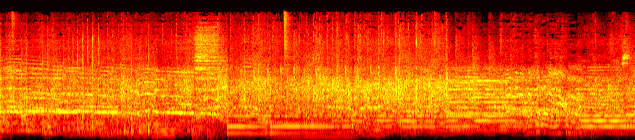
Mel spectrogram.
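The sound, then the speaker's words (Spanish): Loud, steady applause from a party crowd at a fifteenth-anniversary celebration, welcoming a performer. Sustained musical tones sound beneath the clapping throughout. “Fuerte, fuerte el aplauso para Daniel Rabanaque.”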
